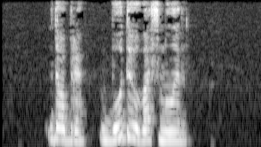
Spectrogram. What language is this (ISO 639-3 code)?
ukr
